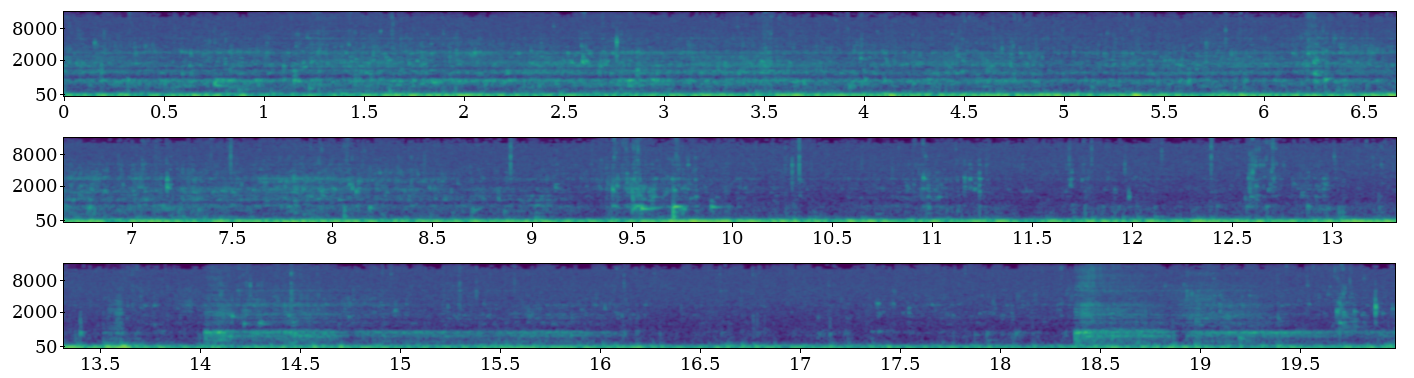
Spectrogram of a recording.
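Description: Water rumbles and swishes, heard from underwater.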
